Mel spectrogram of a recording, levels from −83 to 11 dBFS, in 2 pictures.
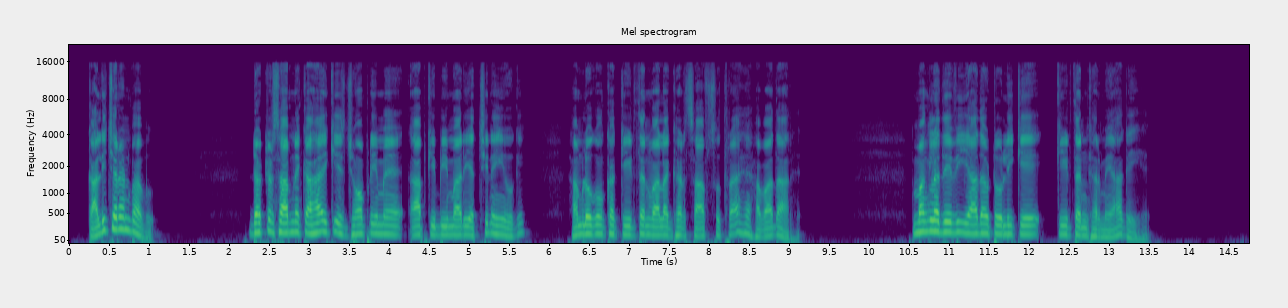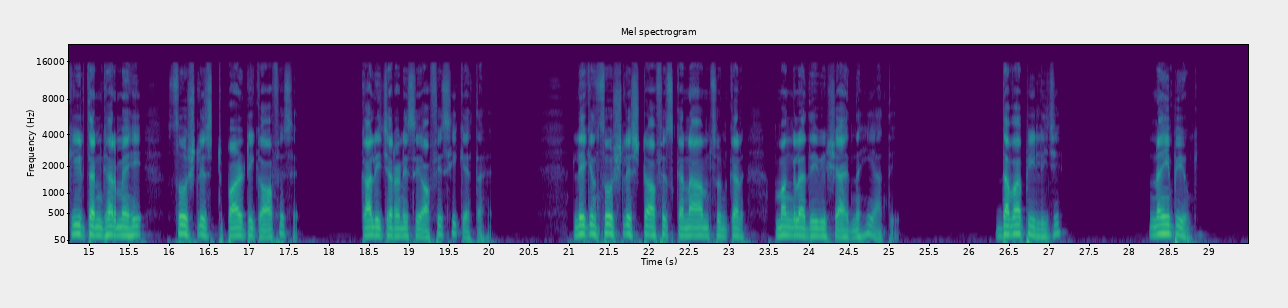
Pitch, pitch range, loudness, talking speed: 120 Hz, 110-140 Hz, -24 LUFS, 140 wpm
